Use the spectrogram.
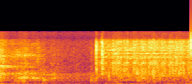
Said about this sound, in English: Can you mute your phones? We're hearing a lot of typing or something. Sounds like someone's canceling checks.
